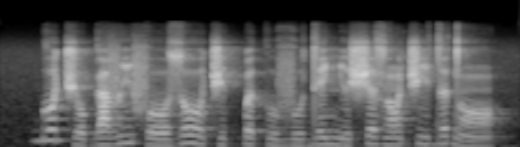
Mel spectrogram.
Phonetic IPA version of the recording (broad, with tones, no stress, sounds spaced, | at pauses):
ɡ o˦ t͡ʃ o˨ ɡ a˧ v i˦ f oː˨ z oː˦˨ t͡ʃ ɨ˨ k͡p ə˧ k u˨ v u˨ d e˧ ɲ ɨ˨ ʃ ə˧ z ɔ̃˨˦ t͡ʃ i˧ d ə˦ d ɔ̃˨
